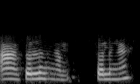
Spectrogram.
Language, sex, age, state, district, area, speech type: Tamil, female, 60+, Tamil Nadu, Sivaganga, rural, conversation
